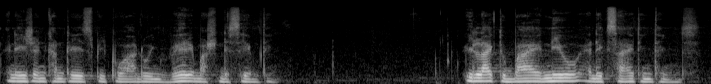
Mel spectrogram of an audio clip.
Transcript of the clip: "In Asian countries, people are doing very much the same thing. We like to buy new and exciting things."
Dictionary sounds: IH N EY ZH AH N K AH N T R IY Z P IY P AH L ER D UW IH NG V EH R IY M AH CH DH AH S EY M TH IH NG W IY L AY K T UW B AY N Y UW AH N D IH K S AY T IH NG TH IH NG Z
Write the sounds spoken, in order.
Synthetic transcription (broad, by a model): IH N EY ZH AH N K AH N T R IY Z P IY P AH L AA D UW IH NG V EH R IY M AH CH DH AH S EY M T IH NG W IY L AY K T UW B AY N Y UW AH N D IH K S AY T IH NG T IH NG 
